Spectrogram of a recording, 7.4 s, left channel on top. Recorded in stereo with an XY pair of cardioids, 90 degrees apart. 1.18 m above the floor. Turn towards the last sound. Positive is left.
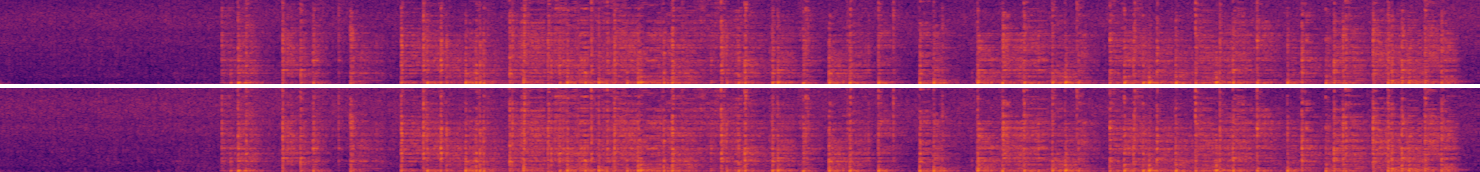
turn(degrees=-20)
